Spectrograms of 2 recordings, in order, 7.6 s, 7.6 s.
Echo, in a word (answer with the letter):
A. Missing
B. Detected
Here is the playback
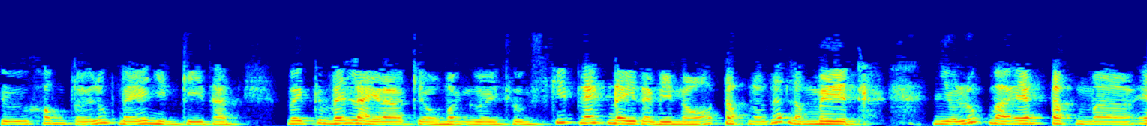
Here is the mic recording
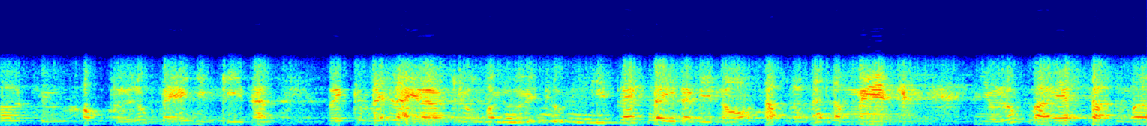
B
